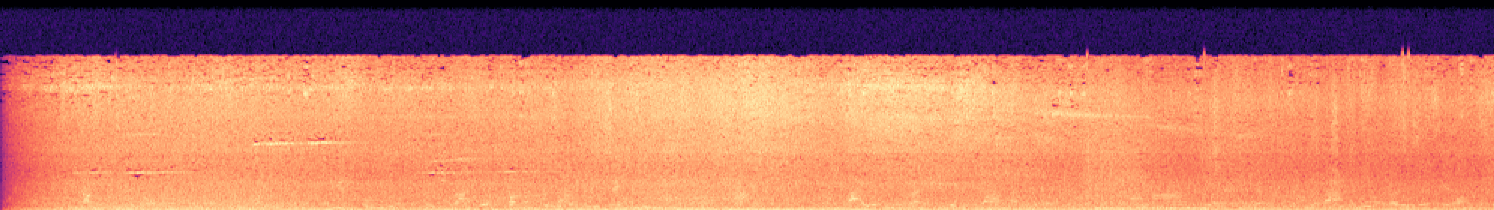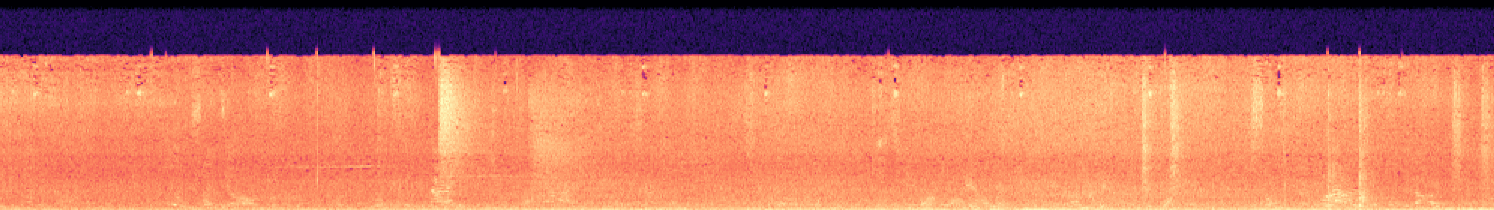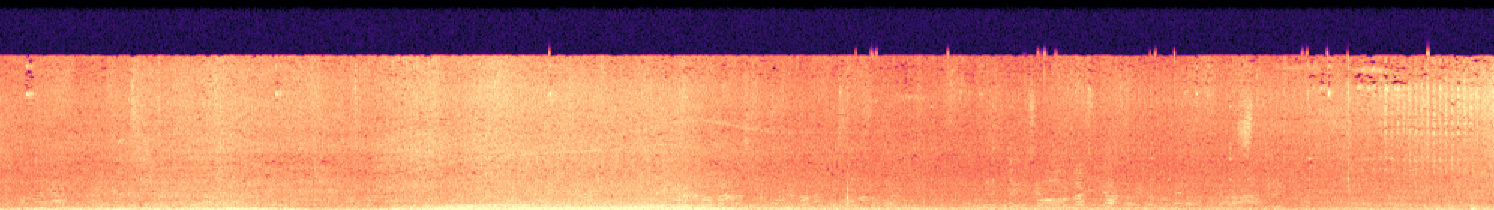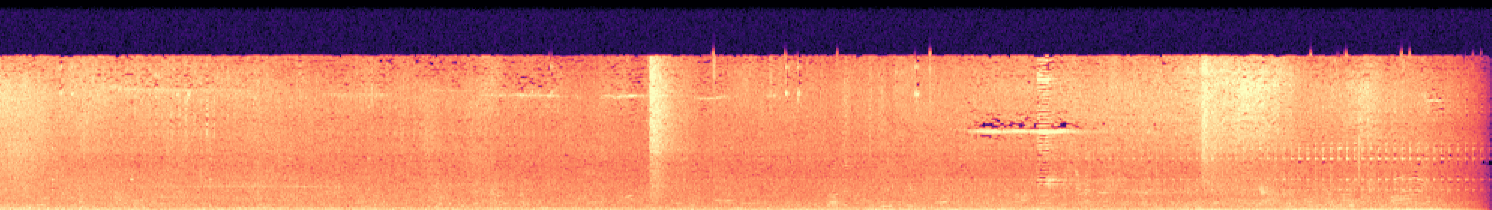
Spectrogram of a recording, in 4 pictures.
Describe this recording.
Sound walk to the Bus Stop in Macau
macao, street-sound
